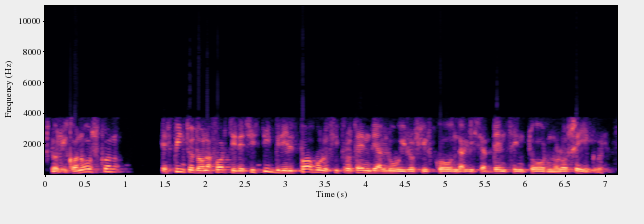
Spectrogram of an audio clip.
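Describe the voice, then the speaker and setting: A man giving a measured, explanatory radio lecture on literature. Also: mid-range voice, husky. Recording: narrow phone-like radio broadcast.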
